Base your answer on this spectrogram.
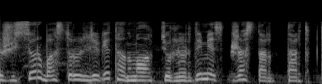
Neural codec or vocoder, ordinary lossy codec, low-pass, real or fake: none; none; none; real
